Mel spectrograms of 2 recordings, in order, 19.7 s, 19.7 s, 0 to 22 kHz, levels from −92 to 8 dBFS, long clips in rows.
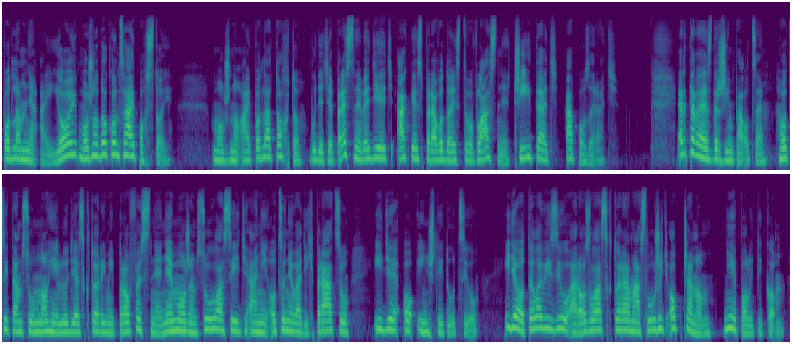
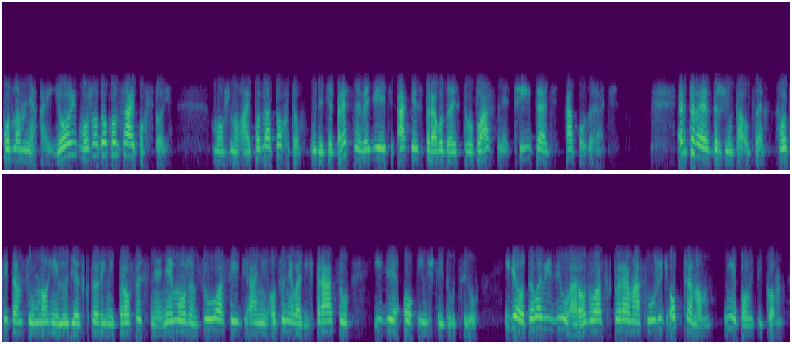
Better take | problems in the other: first | phone-call audio; poor line

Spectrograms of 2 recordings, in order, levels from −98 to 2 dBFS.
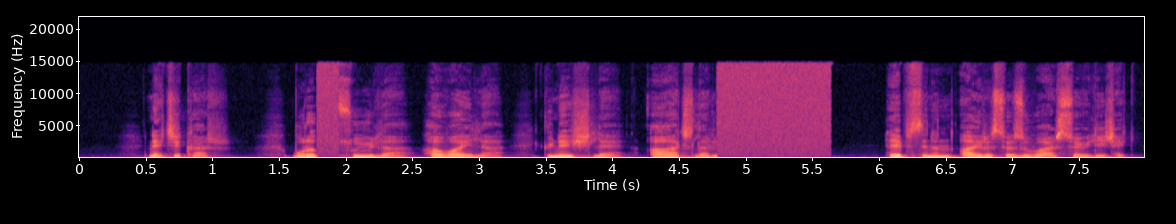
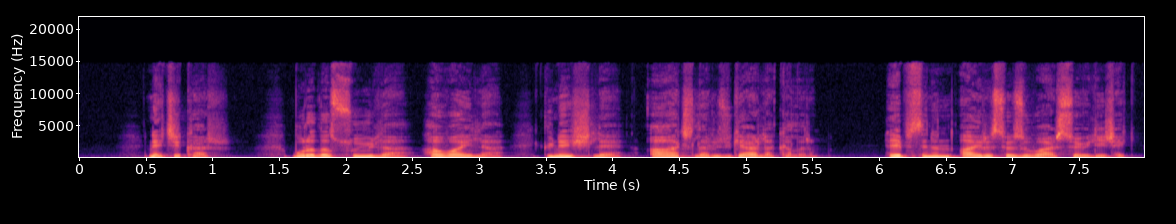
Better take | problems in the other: second | audio cutting out; filled with static; at 2 s and at 5 s for 1 s

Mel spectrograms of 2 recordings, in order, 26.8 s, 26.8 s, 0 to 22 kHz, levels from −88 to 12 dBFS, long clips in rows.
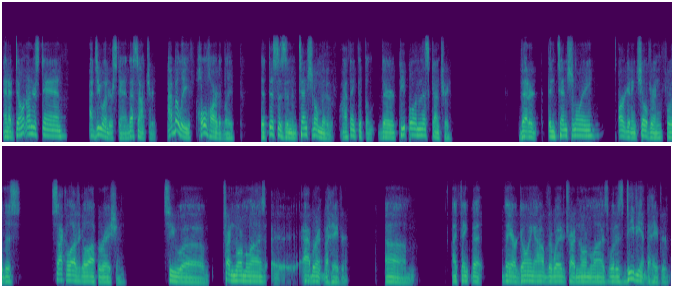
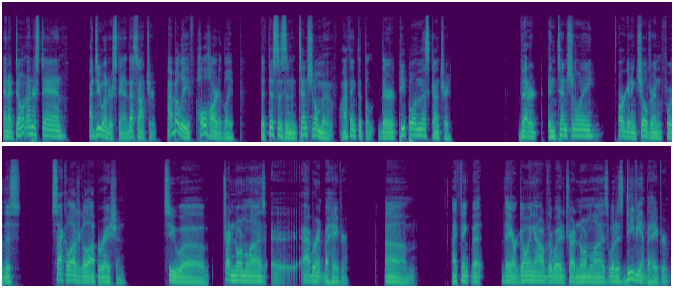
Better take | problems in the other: second | garbled, watery; badly; nothing above 7.5 kHz

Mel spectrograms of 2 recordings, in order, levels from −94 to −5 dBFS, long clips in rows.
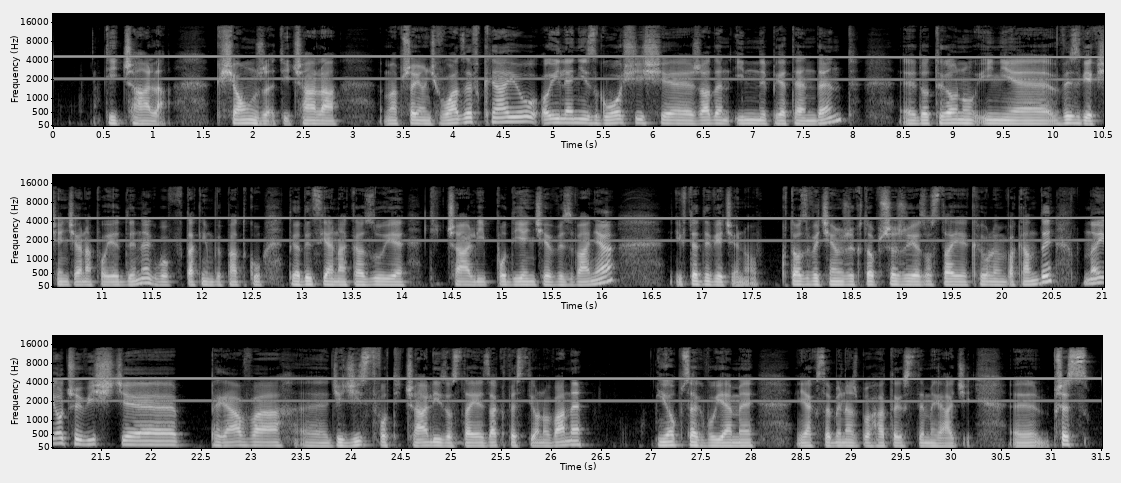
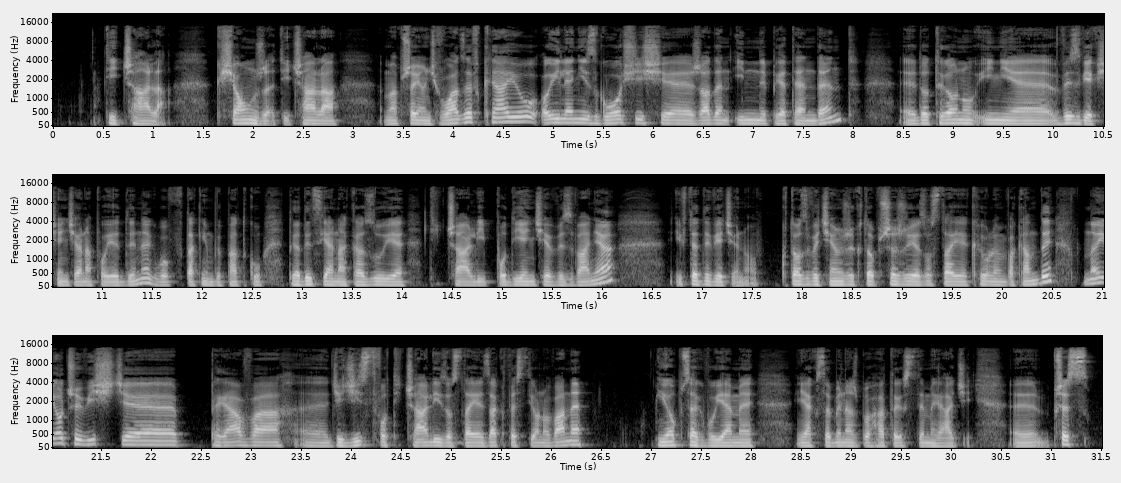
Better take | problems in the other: second | high-pitched whine; loud; throughout; 4.5 kHz, 7 dB below the speech

